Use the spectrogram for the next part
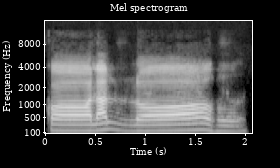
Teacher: আল্লাহ শব্দের ডানদিকে জবার এসেছে তাই আল্লাহর লামকে পুর করে পড়তে হবে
